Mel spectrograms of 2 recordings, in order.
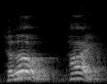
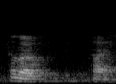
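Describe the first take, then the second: First: Much higher, louder, sing-song hello; cheery greeting. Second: Said in the usual way. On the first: Shown as a demonstration. Teacher demos a greeting for the class, bright and eager. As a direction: greet them like you're thrilled to see them. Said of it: "Now, how do I say it?". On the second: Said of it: "Now, how did I say it?".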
